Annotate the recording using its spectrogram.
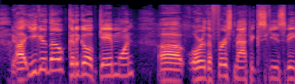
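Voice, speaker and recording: A man speaks high in pitch with very wide pitch swings, and the sound is dry with no echo. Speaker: esports commentator. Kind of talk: live esports commentary, play-by-play. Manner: fast, urgent play-by-play, pointing out action as it happens. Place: studio. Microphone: headset.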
